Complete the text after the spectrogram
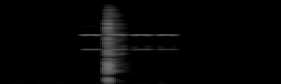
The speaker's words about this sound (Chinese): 这是一个闹钟，我把闹钟关掉。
